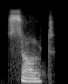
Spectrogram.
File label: "SALT", Indian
